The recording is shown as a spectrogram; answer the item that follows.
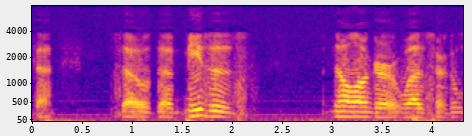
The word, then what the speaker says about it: Mises: with it he was uh what lwig Von mises is that how you pronounce his name well yes Von mes uh Austrian economics goes back a long way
